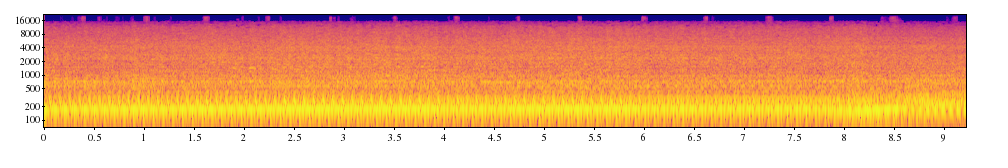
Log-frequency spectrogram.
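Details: Chevrolet S10 Blazer with swapped LS V8, first start after wiring and fuel pump priming: deep, steady burble at idle holding even throughout, no misses, knocks or hunting; normal healthy idle.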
